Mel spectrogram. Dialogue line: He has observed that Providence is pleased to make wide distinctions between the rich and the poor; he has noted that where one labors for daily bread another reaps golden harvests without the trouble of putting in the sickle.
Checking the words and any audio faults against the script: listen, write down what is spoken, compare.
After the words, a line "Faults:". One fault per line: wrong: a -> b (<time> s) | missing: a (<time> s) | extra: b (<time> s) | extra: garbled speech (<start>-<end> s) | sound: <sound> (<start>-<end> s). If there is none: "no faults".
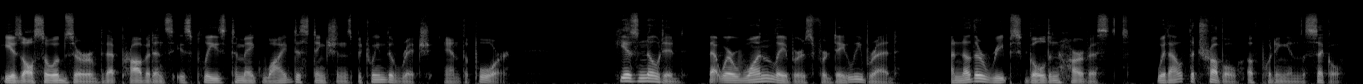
He has also observed that Providence is pleased to make wide distinctions between the rich and the poor; he has noted that where one labors for daily bread another reaps golden harvests without the trouble of putting in the sickle.
Faults:
extra: also (0.2 s)
sound: dropout (11.1-11.2 s)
